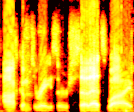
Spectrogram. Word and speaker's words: Occam's razor: I used to say Ocams, or, you know, that's basically how I pronounced it, but I was told numerous times it's pronounced Occam's razor.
